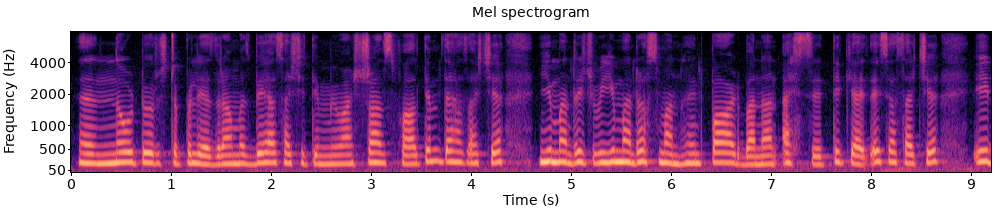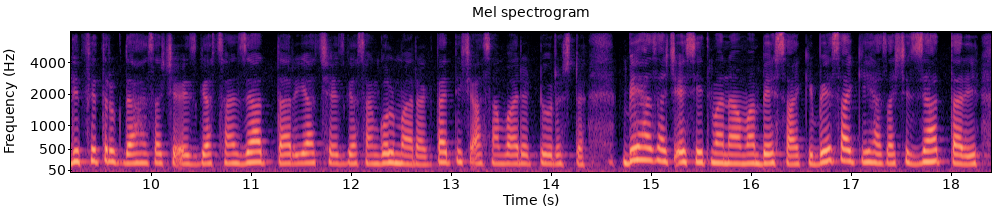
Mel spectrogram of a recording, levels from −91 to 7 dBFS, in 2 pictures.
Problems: none marked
